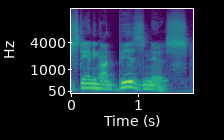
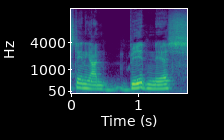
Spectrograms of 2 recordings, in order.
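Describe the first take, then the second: First: Every sound in 'business' is clearly pronounced. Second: 'Business' is clipped and sounds like 'bidness'. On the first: The speaker is not threatening. "he was pronouncing uh, the words he was saying thoroughly" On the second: The speaker is automatically threatening. "you don't fully articulate all your words"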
